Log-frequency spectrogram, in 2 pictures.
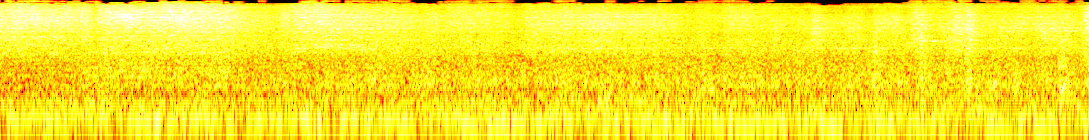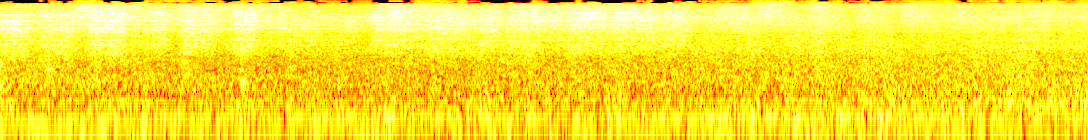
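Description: A CSX mixed freight train's cars rolling past: tank cars, boxcars and hoppers, with a steady rumble and rattle of steel wheels on the rails.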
